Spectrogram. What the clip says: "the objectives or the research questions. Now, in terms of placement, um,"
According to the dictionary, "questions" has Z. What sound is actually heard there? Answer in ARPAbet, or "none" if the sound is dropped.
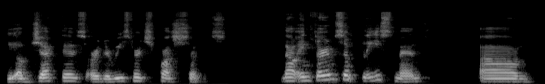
S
